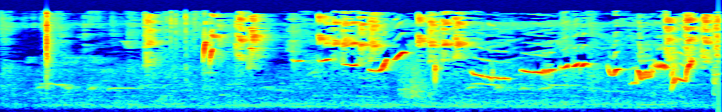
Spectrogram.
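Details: White-rumped shama singing a trotol-style song in a training setting: rapid, varied run of clear whistled notes, slurred up and down, mixed with sharp clicks and harsh bursts, growing denser and louder toward the end.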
